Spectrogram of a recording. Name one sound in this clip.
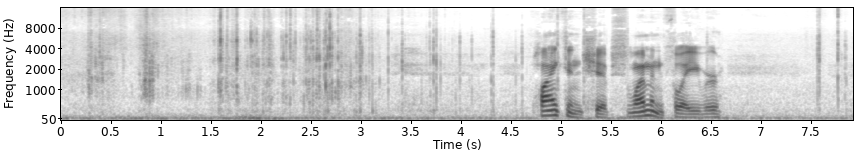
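A plastic snack bag crinkles in a hand.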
